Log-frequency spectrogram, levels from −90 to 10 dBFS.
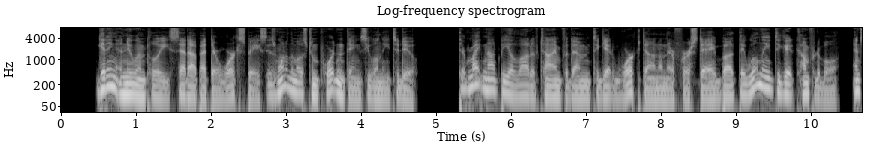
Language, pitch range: English, 90-125 Hz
